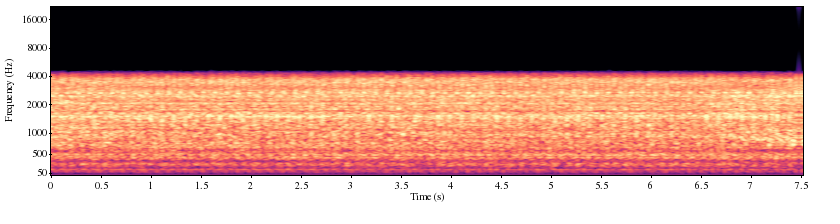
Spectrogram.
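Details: 1971 VW Type 3 Fastback flat-four, just static timed with the vacuum advance fixed: lumpy, loping idle missing on some cylinders, seemingly running on two; pulling plug wires 1 or 3 changes nothing, 2 or 4 kills it; cause unknown.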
